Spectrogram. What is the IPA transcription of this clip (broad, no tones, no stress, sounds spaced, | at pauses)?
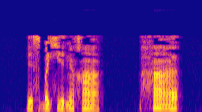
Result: i s ɓ a ç i ɗ ĩ χ ã | h ã ɐ̯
